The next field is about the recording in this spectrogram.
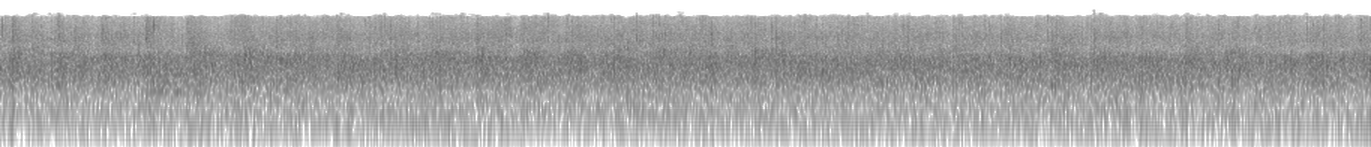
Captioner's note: applause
